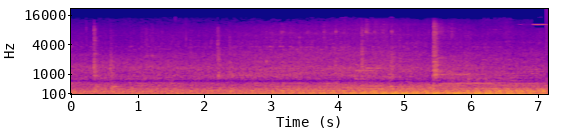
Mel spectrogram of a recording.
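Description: Freight train cars rolling past: a steady low rumble with a few sharp clicks from the wheels. A steady low hum swells in about halfway through and grows louder.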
